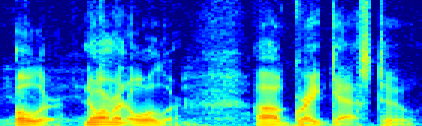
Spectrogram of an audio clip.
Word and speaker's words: Ohler: It's called Blitzed by, how do you pronounce his name? Norman Ohler, right? Ohler.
